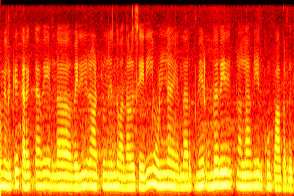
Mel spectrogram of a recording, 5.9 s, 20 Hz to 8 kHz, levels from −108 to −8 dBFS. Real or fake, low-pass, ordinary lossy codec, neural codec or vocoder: real; 7.2 kHz; none; none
